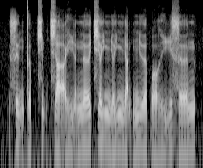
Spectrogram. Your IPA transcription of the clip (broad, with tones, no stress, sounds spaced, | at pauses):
s ɨ̰˧˨ ŋ t̪ ə˨˩ p̚ t͡ɕ ə̰˧˨ m t͡ɕ a̰ː˧˨ ɣ ḭ˧˨ ə̯ n əː˨˦ t͡ɕ ə˧ j ɲ ə˨˦ j ɲ a̰˧˨ ŋ ɲ ɨ˧ ə̯ ɓ ɔ˧˩ ɣ ḭ˧˥ z ə˨˦ n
